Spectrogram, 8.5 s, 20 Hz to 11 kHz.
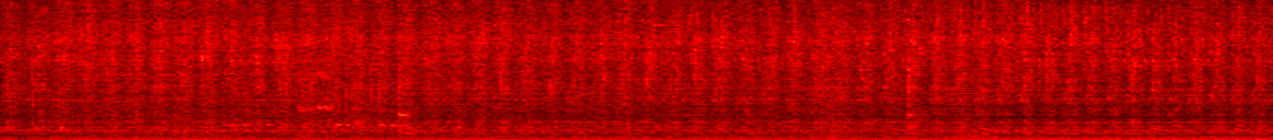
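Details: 1984 Chevy K20 V8: steady deep idle with a raspy, droning, poorly muffled exhaust; the cheap fiberglass-packed turbo mufflers, fitted a couple of years ago, are worn out.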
